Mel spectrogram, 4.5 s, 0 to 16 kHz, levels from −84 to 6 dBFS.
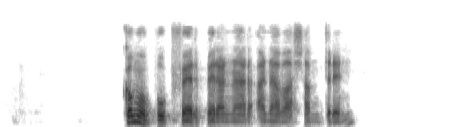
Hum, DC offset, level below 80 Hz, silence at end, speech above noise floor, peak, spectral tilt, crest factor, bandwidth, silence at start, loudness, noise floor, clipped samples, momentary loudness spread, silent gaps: none; under 0.1%; -58 dBFS; 0.95 s; over 70 dB; 0 dBFS; -6 dB/octave; 22 dB; 8 kHz; 1.25 s; -20 LUFS; under -90 dBFS; under 0.1%; 10 LU; none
